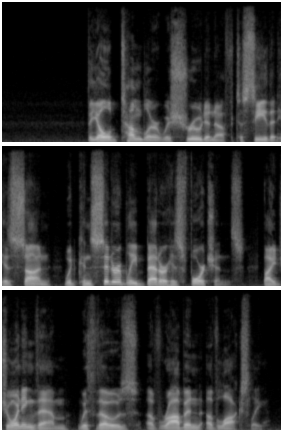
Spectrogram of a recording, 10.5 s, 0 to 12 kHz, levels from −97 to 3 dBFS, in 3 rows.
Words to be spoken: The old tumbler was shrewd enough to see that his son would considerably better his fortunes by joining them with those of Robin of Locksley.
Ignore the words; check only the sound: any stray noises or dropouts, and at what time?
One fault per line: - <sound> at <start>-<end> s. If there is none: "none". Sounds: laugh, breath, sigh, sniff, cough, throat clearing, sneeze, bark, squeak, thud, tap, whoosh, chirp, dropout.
none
